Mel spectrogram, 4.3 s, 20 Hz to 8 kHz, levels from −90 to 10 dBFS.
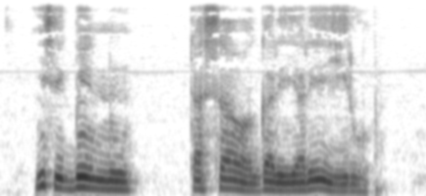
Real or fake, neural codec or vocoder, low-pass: real; none; 7.2 kHz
